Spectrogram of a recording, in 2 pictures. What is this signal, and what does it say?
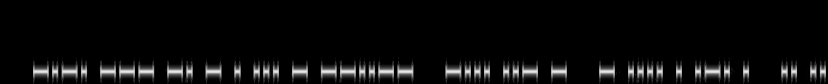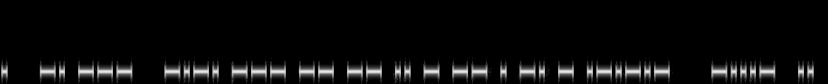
Morse code, heard as a keyed tone, about 25 wpm, 600 Hz. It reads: CONTEST, BUT THERE IS NO COMMITMENT. <BT> I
